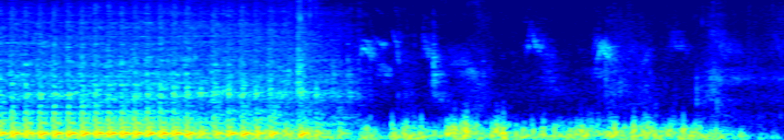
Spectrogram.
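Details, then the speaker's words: Motorcycle left outdoors in rain and snow, idling: steady thumping breaks into uneven, stumbling beats as if about to stall, fuel starvation from a clogged tank petcock filter or rust and water in the carburetor. "karbüratör yeterince benzin alamadığı için de motora yeterince benzin gitmez bu şekilde çalıştırınca ya stop eder ya da sesi iyi dinleyin şu şekilde tekleme yapar bakın sanki stop edecekmiş gibi ve biraz zaman sonra motor stop eder kendiliğinden"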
